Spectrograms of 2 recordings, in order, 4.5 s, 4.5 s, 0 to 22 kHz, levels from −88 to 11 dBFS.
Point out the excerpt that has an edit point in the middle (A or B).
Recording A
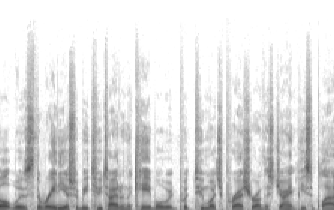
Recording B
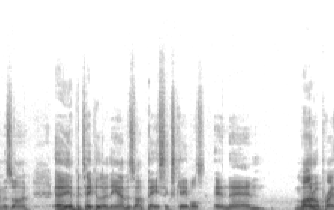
B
